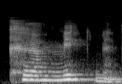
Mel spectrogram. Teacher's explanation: The O is saying a schwa sound.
